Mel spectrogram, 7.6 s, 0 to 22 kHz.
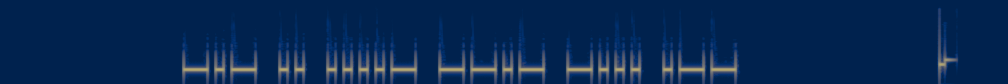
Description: Morse code, heard as a keyed tone, about 20 wpm, 700 Hz. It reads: KI4QBW
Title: USA Call Signs Repeated 2x 20wpm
